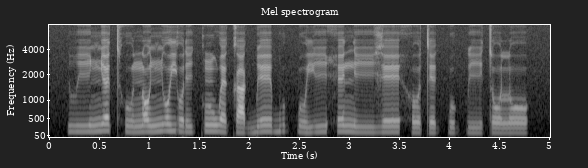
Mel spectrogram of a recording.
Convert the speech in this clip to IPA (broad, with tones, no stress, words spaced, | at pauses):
βiː˨ɲɛ˦ tʰu˨nɔ˦ ɲo˦jʊ˨ ɾi˨kũ˦ wɛ˨ka˨ ɡ͡beː˦bu˦k͡pu˨jiː˦ he˦ niː˨ɣeː˦ hʊ˦˨te˦ k͡pu˨k͡piː˨ to˦lo˦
